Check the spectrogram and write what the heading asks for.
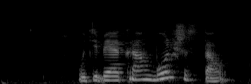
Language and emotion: Russian, neutral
